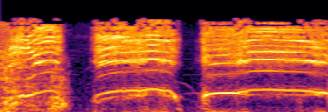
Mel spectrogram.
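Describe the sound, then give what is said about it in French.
A voice imitates a pig having its throat cut: three loud, shrill, drawn-out squeals in quick succession, each strained and wavering, with only brief gaps between them. “Mais moi, je suis sur le cochon égorgé, en train de se faire égorger.”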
